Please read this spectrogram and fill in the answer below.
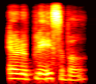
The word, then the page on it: Irreplaceable: Indian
